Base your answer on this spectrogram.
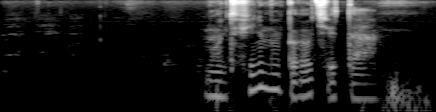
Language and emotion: Russian, neutral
